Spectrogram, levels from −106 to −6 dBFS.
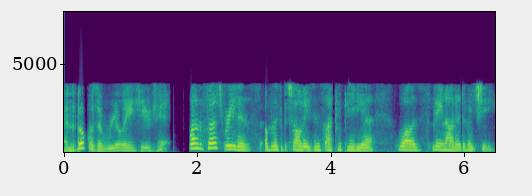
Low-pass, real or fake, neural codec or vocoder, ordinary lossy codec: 7.2 kHz; fake; codec, 44.1 kHz, 2.6 kbps, DAC; AAC, 16 kbps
